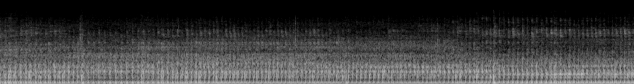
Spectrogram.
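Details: Revived outboard: steady, quick, even putter with no hunting, still idling a little bit high.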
